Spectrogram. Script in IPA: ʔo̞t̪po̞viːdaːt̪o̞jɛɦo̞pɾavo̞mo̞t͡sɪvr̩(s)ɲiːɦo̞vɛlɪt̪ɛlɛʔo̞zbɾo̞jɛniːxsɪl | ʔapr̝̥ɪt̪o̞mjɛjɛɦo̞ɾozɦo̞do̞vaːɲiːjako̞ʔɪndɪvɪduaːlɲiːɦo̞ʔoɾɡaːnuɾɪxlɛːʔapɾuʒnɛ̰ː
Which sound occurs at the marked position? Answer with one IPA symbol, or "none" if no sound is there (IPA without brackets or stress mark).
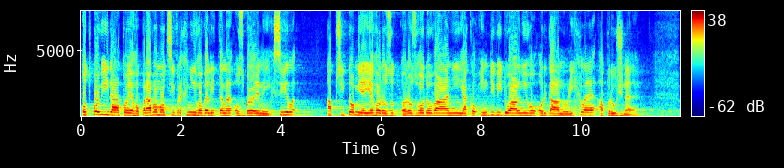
x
